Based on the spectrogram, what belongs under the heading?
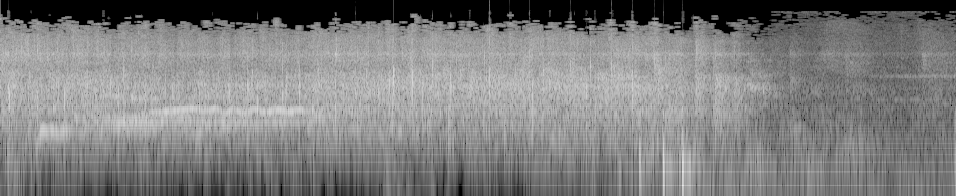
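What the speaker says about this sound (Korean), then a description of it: "우리 이상구 박사님 큰 박수와 함성으로 우리 또 모시겠습니다." A large audience in a lecture hall breaks into sustained, loud applause and cheering, with whistles and shouts rising over dense clapping that holds steady for several seconds before thinning out toward the end.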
